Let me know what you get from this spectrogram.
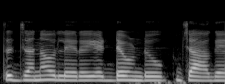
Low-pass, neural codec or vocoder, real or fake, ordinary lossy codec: none; none; real; none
